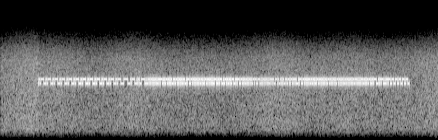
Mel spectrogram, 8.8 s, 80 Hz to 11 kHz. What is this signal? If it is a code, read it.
NAVTEX (SITOR-B), 100 baud, 170 Hz shift, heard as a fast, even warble, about 1600 Hz centre, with radio static. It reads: WE MOETEN VAN DEZE FOUTEN LEREN.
